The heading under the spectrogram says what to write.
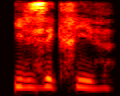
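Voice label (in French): "ils ecrivent", French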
